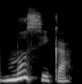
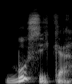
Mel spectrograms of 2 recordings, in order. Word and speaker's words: música: Por ejemplo, música. Música. So música, third last syllable pronounced.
